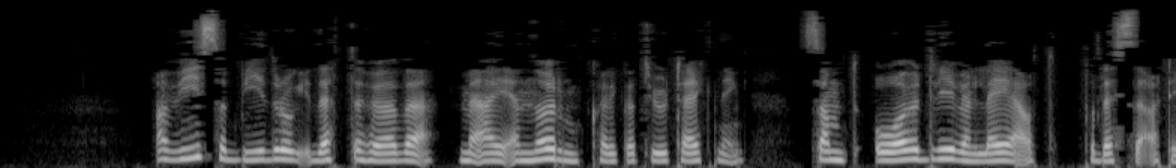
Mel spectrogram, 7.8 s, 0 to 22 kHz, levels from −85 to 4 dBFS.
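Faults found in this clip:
Low-bitrate audio saved at a high bitrate, throughout: nothing above 16.7 kHz, smeared coding artefacts. Likely a very low-bitrate first encode, re-saved as high-bitrate MP3; losses not restored.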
